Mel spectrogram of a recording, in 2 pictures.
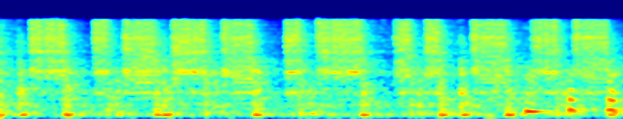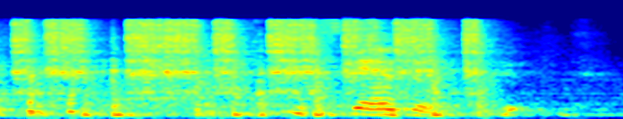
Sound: laughing

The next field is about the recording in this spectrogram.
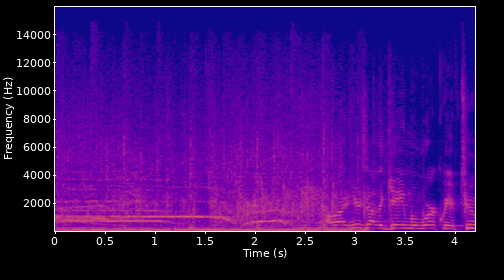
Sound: cheers and applause

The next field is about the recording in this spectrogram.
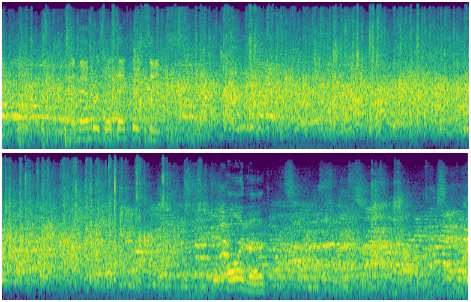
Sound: applause

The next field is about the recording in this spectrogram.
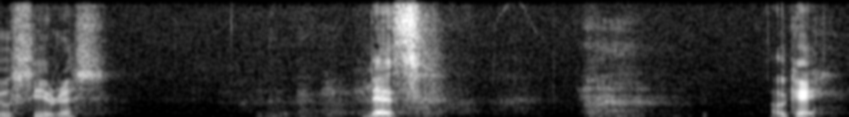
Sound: laughing

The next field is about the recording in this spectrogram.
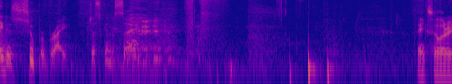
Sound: crowd laughs quietly

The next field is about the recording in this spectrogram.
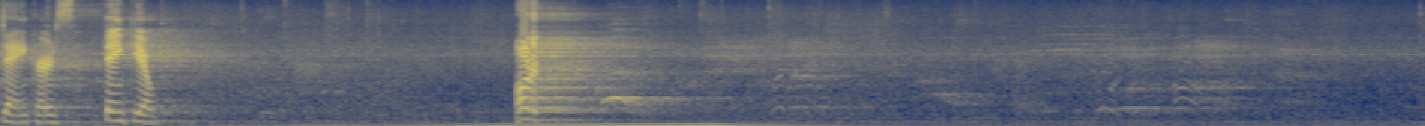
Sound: silence

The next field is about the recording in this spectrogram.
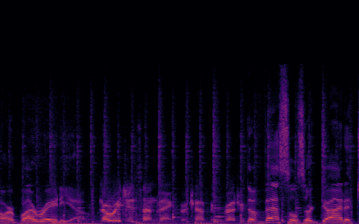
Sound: man Over Radio

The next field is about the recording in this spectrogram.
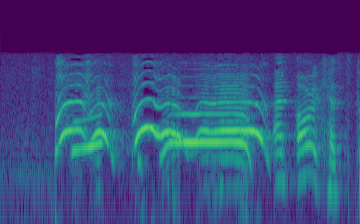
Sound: cheering

